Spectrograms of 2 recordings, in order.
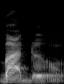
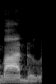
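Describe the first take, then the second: First: The name is dragged out slowly and affectedly. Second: The name is said quickly and plainly. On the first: "talking in that voice where they dragging it" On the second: "They don't just say [name]"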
